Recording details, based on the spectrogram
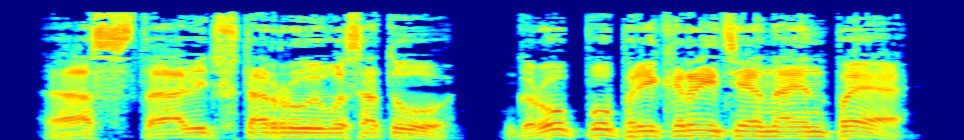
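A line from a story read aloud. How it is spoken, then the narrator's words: Growling soldier. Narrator (Russian): прорычал артиллерист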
